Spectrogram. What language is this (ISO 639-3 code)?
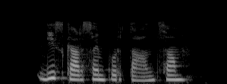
ita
